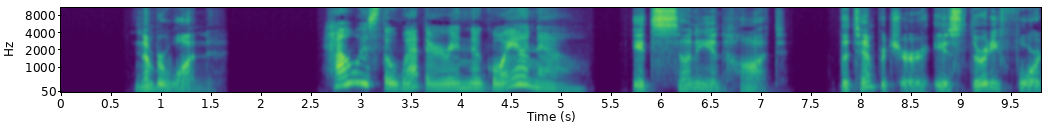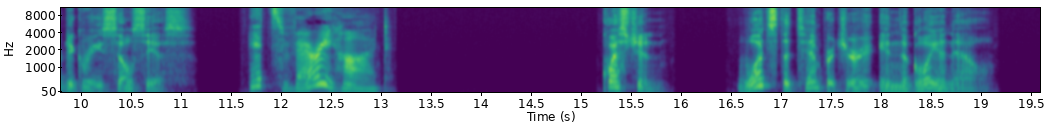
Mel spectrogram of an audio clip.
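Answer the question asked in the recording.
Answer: 34 degrees Celsius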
